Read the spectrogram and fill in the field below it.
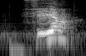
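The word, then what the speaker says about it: vier: Fear. Alors quel mémotechnique tu pourrais donner? Personnellement, le mot anglais fire, donc tiré, et je le prononcerai à la française, donc fear.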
